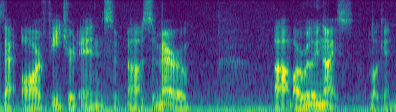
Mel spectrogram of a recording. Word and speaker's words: Sumeru: of forget is that in japanese if you play in japanese the way they pronounce um sumero is kind of just saying like saying um smell in japanese but with that sort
